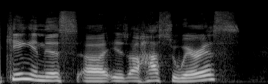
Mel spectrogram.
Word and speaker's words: Ahasuerus: in this uh is ahasuerus ahasuerus that was five syllables I can't do that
